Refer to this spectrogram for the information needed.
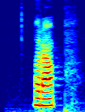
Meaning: slave, serf, bondslave (in common sense and about male person, not female separately)
- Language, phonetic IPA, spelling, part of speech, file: Russian, [rap], раб, noun, Ru-раб.ogg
